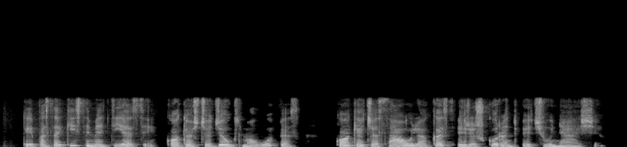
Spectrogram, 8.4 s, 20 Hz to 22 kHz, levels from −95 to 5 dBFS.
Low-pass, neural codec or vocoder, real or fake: 7.2 kHz; none; real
